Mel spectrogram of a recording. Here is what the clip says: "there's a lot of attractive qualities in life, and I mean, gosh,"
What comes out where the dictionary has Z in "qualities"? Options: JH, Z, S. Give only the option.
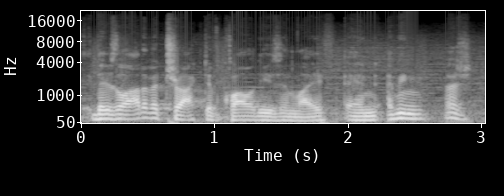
Z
